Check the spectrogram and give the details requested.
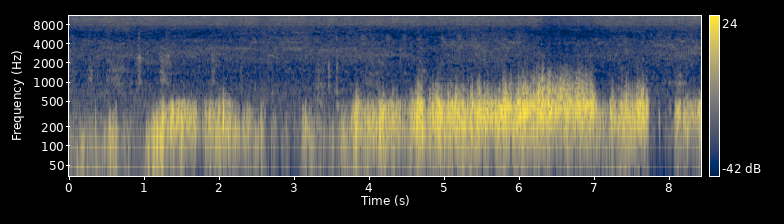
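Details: Cattle egrets at a nest with chicks at Starr Pond, Pinckney Island National Wildlife Refuge, with parents protecting them: low, harsh, croaking and rasping calls in rapid overlapping bursts over a steady hiss.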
